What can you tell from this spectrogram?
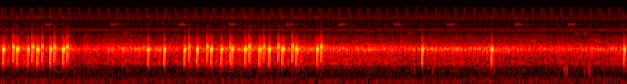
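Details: Thai frogs croaking at night: a rapid string of clicking croaks fills the first four seconds in uneven runs, then thins to single widely spaced croaks over a continuous shrill background chorus.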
